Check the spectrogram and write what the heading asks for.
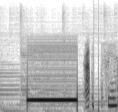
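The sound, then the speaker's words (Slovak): A single loud, steady telephone ringback tone sounds for about a second while a call is placed to a listener, followed by voices starting to talk. “Ideme jej volať.”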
